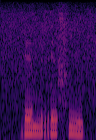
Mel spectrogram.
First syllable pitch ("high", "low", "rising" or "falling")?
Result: low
